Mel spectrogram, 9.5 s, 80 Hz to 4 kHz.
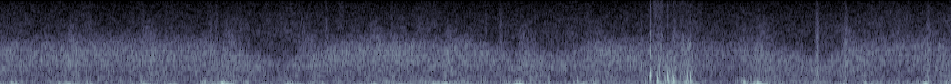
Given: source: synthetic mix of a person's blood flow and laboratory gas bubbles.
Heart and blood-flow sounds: Doppler ultrasound of blood flow; subclavian vein
6.48-6.96 s: bubbles
From the record:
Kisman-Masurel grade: 212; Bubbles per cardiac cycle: several, 3 to 8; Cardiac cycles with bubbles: 1 to 10%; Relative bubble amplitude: moderate (0.250 to 0.450); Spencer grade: 1 (occasional bubble signal discernible with the cardiac motion signal, with majority of cardiac periods free of bubbles); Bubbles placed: anywhere in the cardiac cycle

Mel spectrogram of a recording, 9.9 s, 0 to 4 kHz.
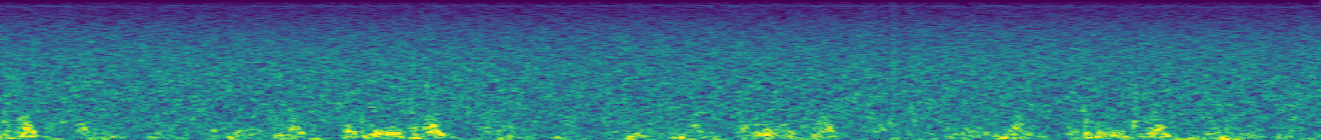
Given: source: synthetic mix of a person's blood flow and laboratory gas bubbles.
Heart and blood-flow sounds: Doppler ultrasound of blood flow; precordium
0.26-0.31 s: bubbles
0.33-0.59 s: bubbles
0.79-0.93 s: bubbles
1.15-1.22 s: bubbles
1.48-1.58 s: bubbles
2.04-2.82 s: bubbles
3.06-3.61 s: bubbles
3.76-3.98 s: bubbles
6.31-6.94 s: bubbles
From the record:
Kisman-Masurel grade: 221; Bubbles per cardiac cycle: several, 3 to 8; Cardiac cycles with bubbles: 10 to 50%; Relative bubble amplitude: barely perceptible (0.100 to 0.250); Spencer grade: 2 (many but less than half of the cardiac periods contain bubble signals, singularly or in groups); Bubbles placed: anywhere in the cardiac cycle

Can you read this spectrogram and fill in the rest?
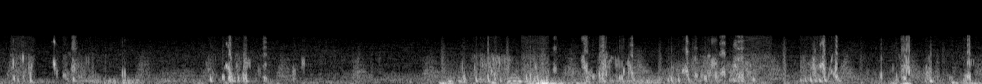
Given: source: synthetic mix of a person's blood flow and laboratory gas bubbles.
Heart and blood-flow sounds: Doppler ultrasound of blood flow; subclavian vein
0.10-0.35 s: bubbles
0.51-1.01 s: bubbles
1.19-1.29 s: bubbles
2.08-2.69 s: bubbles
2.92-2.98 s: bubbles
3.02-3.05 s: bubbles
4.60-5.13 s: bubbles
5.21-5.50 s: bubbles
5.53-5.58 s: bubbles
5.81-6.41 s: bubbles
6.65-7.73 s: bubbles
8.00-8.44 s: bubbles
8.79-8.85 s: bubbles
8.89-9.13 s: bubbles
9.22-9.37 s: bubbles
9.46-9.76 s: bubbles
From the record:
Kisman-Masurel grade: 332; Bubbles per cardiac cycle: rolling drumbeat, 9 or more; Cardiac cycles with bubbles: 50 to 99%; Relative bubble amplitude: moderate (0.250 to 0.450); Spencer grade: 3 (all of the cardiac periods contain showers or single bubble signals, but not dominating or overriding the cardiac motion signals); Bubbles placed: anywhere in the cardiac cycle

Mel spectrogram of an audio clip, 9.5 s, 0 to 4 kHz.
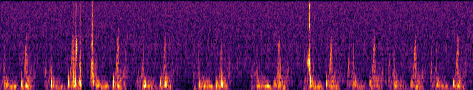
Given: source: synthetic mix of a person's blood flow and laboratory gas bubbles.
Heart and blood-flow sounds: Doppler ultrasound of blood flow; precordium
1.43-1.64 s: bubbles
1.80-1.91 s: bubbles
6.11-6.27 s: bubbles
From the record:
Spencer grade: 2 (many but less than half of the cardiac periods contain bubble signals, singularly or in groups); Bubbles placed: only in the low amplitude regions of the cardiac cycle

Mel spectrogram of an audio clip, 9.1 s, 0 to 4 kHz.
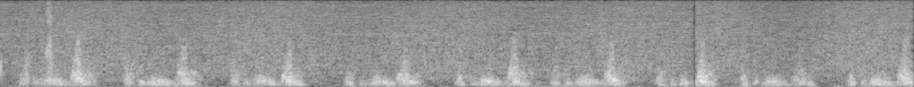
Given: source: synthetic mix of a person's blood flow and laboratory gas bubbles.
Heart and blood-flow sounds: Doppler ultrasound of blood flow; precordium
0.00-0.07 s: bubbles
0.26-0.33 s: bubbles
0.46-0.57 s: bubbles
From the record:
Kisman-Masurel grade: 222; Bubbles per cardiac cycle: several, 3 to 8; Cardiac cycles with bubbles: 10 to 50%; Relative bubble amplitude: moderate (0.250 to 0.450); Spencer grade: 2 (many but less than half of the cardiac periods contain bubble signals, singularly or in groups); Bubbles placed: anywhere in the cardiac cycle

